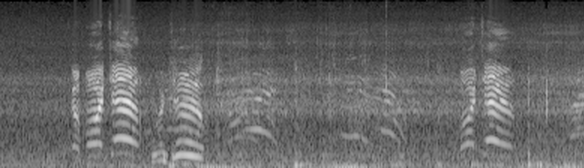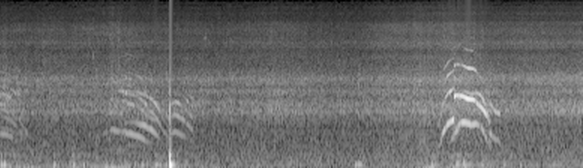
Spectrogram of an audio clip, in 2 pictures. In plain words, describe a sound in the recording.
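Young people whoop and shout excitedly nearby.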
